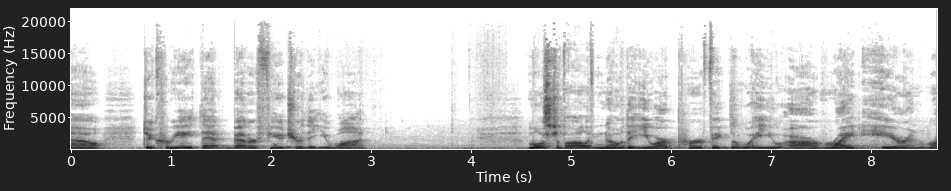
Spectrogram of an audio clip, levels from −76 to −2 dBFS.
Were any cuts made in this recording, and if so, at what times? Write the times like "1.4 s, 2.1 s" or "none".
5.2 s, 6.6 s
